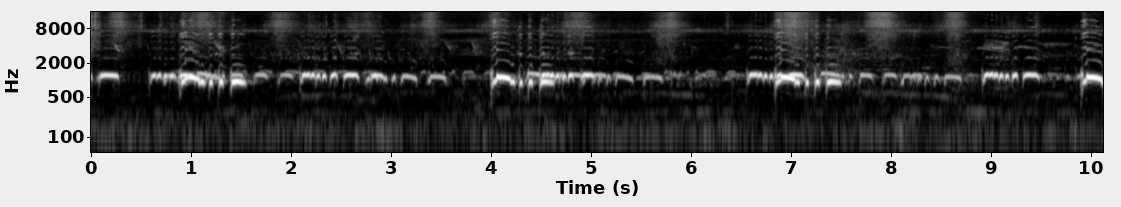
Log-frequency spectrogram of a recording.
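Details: Local zebra dove, a keen singer, recorded as a lure to make other zebra doves answer: bursts of rapid, staccato mid-pitched cooing notes rolling into short trilled phrases, returning about every three seconds over a low background hum.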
